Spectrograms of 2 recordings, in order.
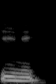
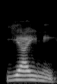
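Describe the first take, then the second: First: The name begins with a plain 'ee' sound. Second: The name begins with a 'y' glide sound. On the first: The speaker calls it wrong. "up to this point thought it was Eenie" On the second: The speaker calls it right. "now it's not Eenie but Yaini"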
